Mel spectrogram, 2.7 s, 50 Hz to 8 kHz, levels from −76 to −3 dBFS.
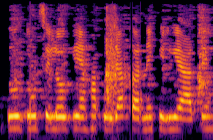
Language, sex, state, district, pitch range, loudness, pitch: Hindi, female, Uttar Pradesh, Gorakhpur, 210-225 Hz, -15 LUFS, 215 Hz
